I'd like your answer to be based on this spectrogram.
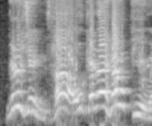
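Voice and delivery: loud, high calling-out voice. Voicing a talking door knocker that calls out to visitors: talking door greeting. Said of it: "it seems to really open its mouth and call from it".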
